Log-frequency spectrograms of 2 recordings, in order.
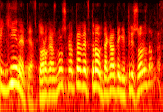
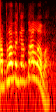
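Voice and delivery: higher-pitched mock exasperation; exasperated pupil; 7 semitones higher, 3 dB quieter than usual. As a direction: plead like a pupil still lost on the third try. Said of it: "Η δασκάλα το λέει τρίτη φορά".

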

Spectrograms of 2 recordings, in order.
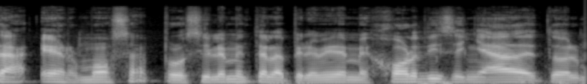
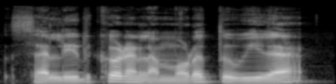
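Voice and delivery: ordinary talk, nothing marked

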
